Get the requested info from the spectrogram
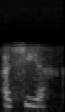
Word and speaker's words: Ashia: My name is Ashia, calling from Georgia. – Hi. – Okay, can you say your name one more time? I didn't quite catch it. Sound like Lashia. – Oh. Yeah, Ashia.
